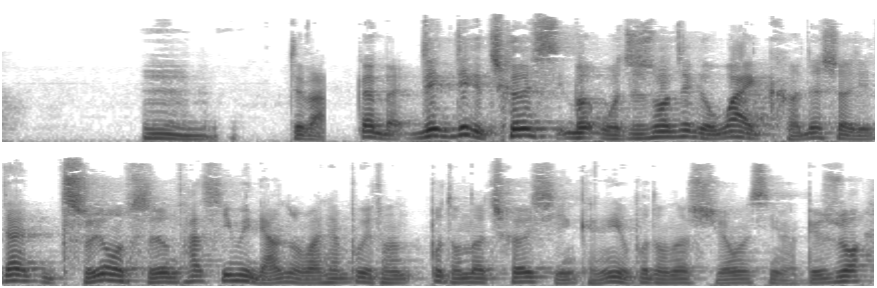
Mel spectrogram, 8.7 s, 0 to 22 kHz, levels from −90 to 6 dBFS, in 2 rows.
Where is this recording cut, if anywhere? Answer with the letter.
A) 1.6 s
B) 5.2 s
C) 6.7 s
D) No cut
A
